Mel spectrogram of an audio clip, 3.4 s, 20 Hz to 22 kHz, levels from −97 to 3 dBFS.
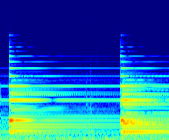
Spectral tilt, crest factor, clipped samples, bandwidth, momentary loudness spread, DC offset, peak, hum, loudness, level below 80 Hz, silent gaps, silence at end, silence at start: -7.5 dB/octave; 18 dB; under 0.1%; 7.8 kHz; 21 LU; under 0.1%; -10 dBFS; none; -28 LUFS; -50 dBFS; none; 0 s; 0 s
